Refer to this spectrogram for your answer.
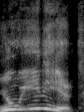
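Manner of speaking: very high cartoon-style voice. Voicing what the Snap-on guy said to him: Ren and Stimpy voice. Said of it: "in his best Ren and Stimpy voice".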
